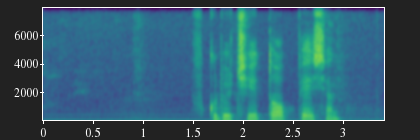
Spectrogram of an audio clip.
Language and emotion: Russian, neutral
